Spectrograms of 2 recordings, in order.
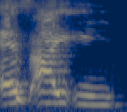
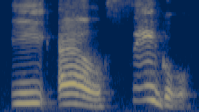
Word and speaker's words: Siegel: it's me siegel that's s-i-e-g-e-l siegel not to be confused with c goal the species to which i belong but you could tell that from the difference in pronunciation siegel seagull thank you for having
